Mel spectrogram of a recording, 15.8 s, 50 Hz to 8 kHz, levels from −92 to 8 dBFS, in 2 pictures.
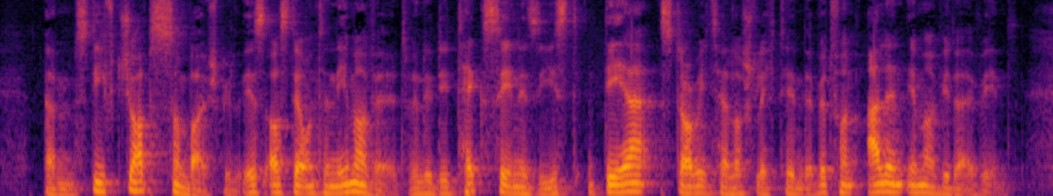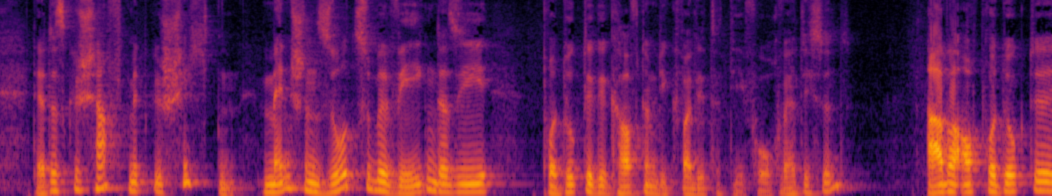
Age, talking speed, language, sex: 50-69, 170 wpm, German, male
